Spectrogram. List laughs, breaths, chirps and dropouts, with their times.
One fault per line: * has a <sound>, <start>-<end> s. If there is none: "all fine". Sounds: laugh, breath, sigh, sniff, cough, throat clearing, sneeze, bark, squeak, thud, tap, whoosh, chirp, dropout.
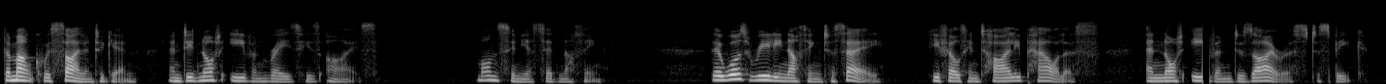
* has a dropout, 12.0-12.1 s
